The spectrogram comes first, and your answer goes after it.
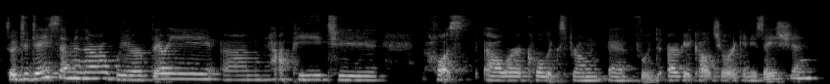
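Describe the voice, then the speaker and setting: A woman hosting an online seminar, introducing guests haltingly with many fillers over a video call. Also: mid-range voice, vocal fry, a little mellow. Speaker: seminar host. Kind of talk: webinar introduction. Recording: roomy, distant mic.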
